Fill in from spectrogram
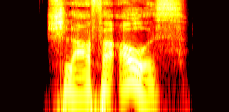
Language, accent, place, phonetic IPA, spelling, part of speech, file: German, Germany, Berlin, [ˌʃlaːfə ˈaʊ̯s], schlafe aus, verb, De-schlafe aus.ogg
- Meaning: inflection of ausschlafen: 1. first-person singular present 2. first/third-person singular subjunctive I 3. singular imperative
